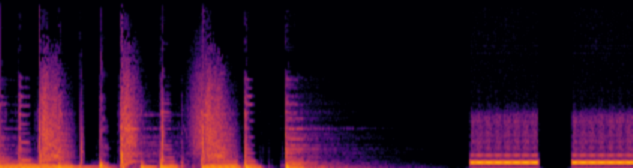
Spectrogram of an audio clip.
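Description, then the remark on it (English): A telephone rings on an outgoing call made on a Friday morning while the caller picks up coffee: two steady electronic ringback tones separated by a short gap, loud and clear, after a brief burst of clattering sound fades into silence. “it's Friday morning and I'm giving you a quick call while I pick up my coffee”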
